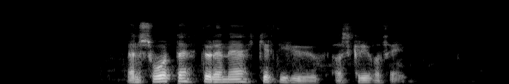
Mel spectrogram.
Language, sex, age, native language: Icelandic, male, 20-29, Icelandic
